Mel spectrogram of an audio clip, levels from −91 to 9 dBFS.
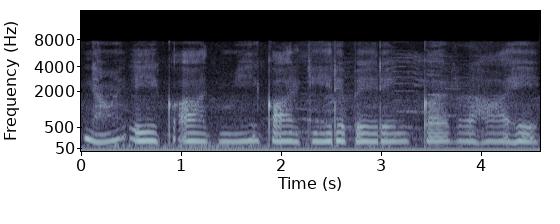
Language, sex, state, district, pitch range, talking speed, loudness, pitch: Hindi, female, Uttar Pradesh, Ghazipur, 170-180 Hz, 115 wpm, -28 LUFS, 175 Hz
